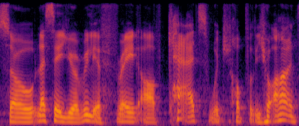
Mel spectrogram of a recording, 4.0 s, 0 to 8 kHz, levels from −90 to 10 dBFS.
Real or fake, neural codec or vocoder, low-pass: real; none; 7.2 kHz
